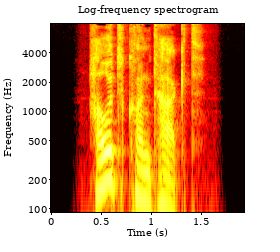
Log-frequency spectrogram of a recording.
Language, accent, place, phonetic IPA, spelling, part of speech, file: German, Germany, Berlin, [ˈhaʊ̯tkɔnˌtakt], Hautkontakt, noun, De-Hautkontakt.ogg
- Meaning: skin contact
